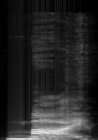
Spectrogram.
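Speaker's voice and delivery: My said with a long I sound, clearly and firmly; teacher repeating the sight word My clearly for kids; clear model word. Shown as a demonstration. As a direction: say My with a long drawn I. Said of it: "The Y is making a long I sound".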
